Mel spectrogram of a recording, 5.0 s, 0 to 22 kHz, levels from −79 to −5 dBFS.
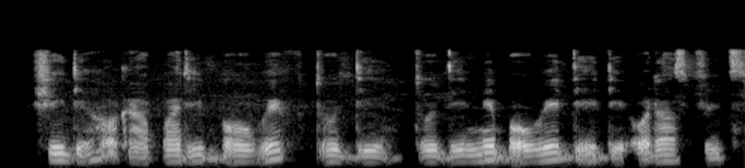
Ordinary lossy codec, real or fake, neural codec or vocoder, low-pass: none; fake; vocoder, 44.1 kHz, 80 mel bands, Vocos; 7.2 kHz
